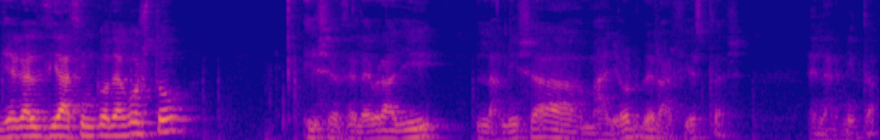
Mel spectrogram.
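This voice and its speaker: A man speaks fairly slowly at a medium pitch. His pitch swings very widely and his loudness shifts a lot. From Spain, Cuenca province (rural Castile-La Mancha). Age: 60s. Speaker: retired forest worker, local elder. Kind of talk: interview, casual reminiscing. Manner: animated, overlapping talk.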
